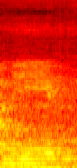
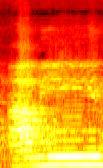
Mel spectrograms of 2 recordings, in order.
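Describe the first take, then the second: First: It is said softly and flatly. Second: It is said loudly and eagerly.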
